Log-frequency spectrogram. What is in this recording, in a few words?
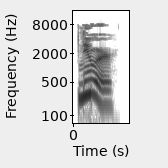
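"newer", British English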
